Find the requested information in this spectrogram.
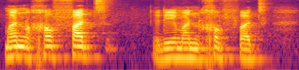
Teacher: Man khaffat, jadi man khaffat, non sukun berjumpa dengan kha, bacaan izhar, cara bacanya jelas, jangan didengungkan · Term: izhar halqi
